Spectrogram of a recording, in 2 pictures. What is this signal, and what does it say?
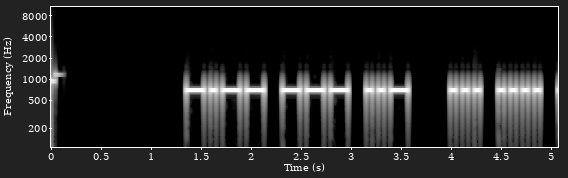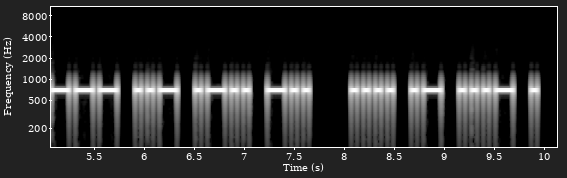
Morse code, heard as a keyed tone, about 21 wpm, 700 Hz. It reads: YOU SHOULD HAVE
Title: Sentences from Top 1000 Words - Review Part 4 - 20wpm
